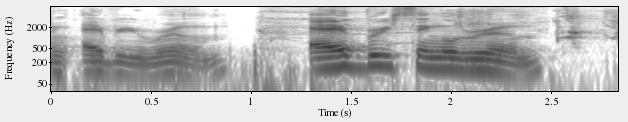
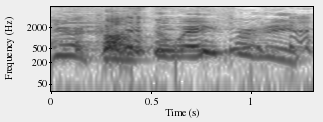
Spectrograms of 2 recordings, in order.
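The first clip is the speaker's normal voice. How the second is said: much higher, laughing through it; laughing disbelief; 6 dB louder than usual. Real, not acted. Telling the friends about the discovery, laughing.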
